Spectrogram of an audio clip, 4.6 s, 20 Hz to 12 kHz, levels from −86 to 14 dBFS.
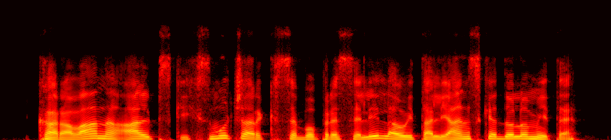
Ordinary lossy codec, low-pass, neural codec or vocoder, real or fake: Opus, 24 kbps; 7.2 kHz; none; real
